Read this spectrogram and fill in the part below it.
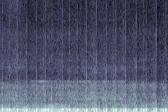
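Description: A Honda Fireblade motorcycle being ridden nearby, its engine holding a steady, rough low drone with a faint clattering pulse throughout, loud and close with no talk.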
